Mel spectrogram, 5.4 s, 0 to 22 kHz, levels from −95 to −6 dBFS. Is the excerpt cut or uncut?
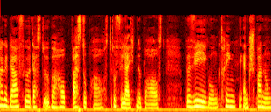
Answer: cut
